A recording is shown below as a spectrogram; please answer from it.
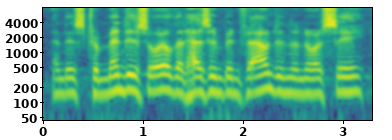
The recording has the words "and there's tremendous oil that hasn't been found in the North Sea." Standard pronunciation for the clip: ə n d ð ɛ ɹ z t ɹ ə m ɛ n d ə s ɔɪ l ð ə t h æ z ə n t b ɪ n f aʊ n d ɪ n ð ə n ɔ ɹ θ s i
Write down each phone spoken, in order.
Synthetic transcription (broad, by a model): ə n ð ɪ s t ɹ ə m ɛ n d ə s ɔɪ l ð ə t h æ z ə n b ɪ n f aʊ n d ɪ n ð ə n ɔ ɹ θ s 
